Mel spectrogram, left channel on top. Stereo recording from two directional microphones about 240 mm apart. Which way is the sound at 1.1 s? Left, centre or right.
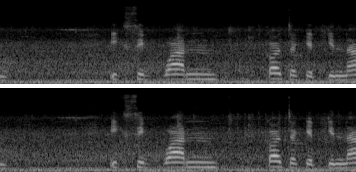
Centre.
